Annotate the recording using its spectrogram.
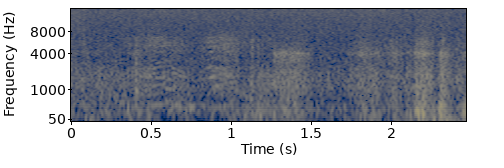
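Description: Concert-hall noise between two pieces of an old live recital recording, with no music playing: a low, even background of audience stirring and stage movement over tape hiss.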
